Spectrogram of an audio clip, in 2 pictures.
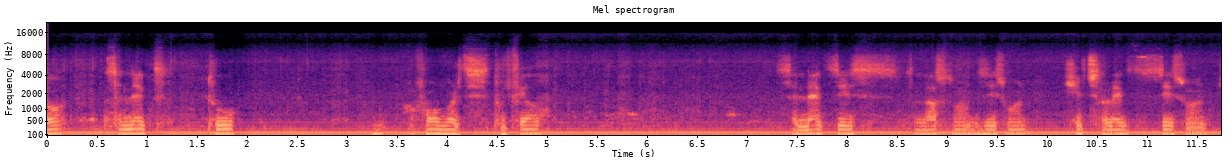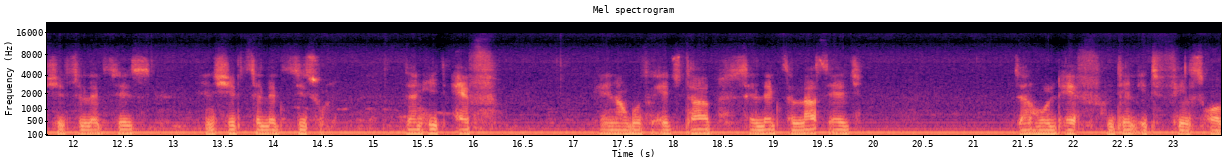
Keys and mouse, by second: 1.7 KP_Add, 3.4-5.1 drag, 7.3 click, 8.5 click, 10.8 shift+click, 11.8 shift+click, 13.4 shift+click, 15.3 f, 17.5 click, 19.5 click, 20.7-23.0 f.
